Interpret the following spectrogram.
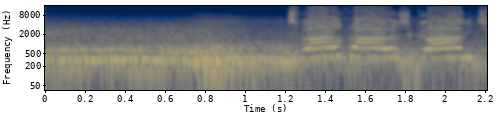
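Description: A race car's engine running with a steady hum for about a second. A high-pitched voice then takes over.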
